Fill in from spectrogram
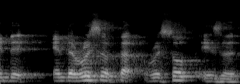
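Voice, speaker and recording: A man with a Sicilian accent talks in a high pitch, and his pitch varies in an ordinary way. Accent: Italian (Sicilian) accent in English. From Sicily, Italy. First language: Italian. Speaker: winemaker. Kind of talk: seminar presentation. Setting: online video seminar. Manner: halting, hesitant non-native English.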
